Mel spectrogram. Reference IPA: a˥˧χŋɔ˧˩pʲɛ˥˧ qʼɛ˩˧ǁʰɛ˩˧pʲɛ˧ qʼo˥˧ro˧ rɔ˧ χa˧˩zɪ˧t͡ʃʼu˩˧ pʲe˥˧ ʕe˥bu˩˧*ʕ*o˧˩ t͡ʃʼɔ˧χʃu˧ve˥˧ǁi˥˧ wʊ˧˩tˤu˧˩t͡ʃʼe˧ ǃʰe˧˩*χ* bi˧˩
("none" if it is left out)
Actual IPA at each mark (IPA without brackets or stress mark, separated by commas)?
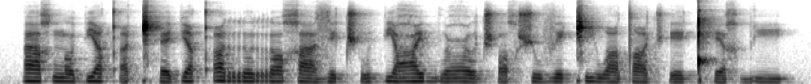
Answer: ʕ, χ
